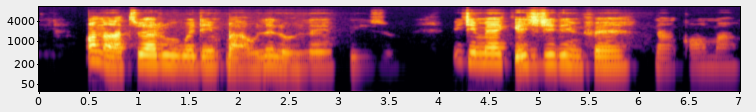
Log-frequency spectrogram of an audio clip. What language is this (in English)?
Igbo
